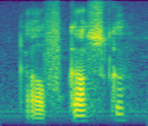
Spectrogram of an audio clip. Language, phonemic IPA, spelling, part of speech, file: Malagasy, /afukasukạ/, afokasoka, noun, Mg-afokasoka.ogg
- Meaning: matches (device to help ignition)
